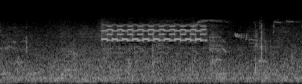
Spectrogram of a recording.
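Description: A mobile phone beeps in a quick series of electronic tones.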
